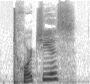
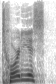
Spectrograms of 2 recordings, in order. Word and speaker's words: tortious: When a woman ordered lasagna at a restaurant in the suburbs, she didn't expect her meal to come with a side of tortuous conduct. Am I saying it wrong? Torturous? There's no other R. T-O-R-T-I-O-U-S.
